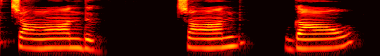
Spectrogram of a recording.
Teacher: जो हमारी हवा निकल रही है वो हमारी नाक और मुंह दोनों से निकल रही है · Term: अनुनासिक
